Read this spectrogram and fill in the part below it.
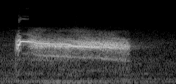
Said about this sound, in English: Perhaps a bit of freeway birdwatching may ease the frustration of slow traffic, so watch for this bulky football of a hawk. Once redtails find a successful hunting area, they return often.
